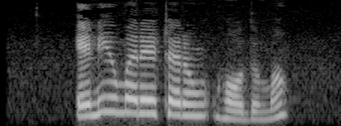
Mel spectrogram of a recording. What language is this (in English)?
Divehi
